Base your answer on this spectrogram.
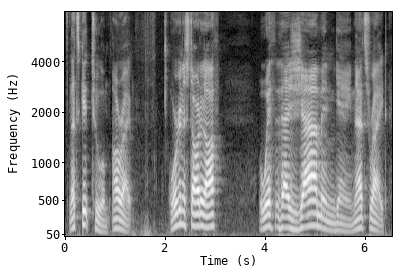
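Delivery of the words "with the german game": slow, drawn-out fake German accent; hammed-up German pronunciation; mock German accent. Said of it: "I can't do a German accent".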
